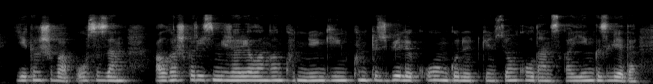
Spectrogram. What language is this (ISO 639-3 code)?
kaz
